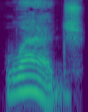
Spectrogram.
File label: "wedge", Reino Unido; girias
